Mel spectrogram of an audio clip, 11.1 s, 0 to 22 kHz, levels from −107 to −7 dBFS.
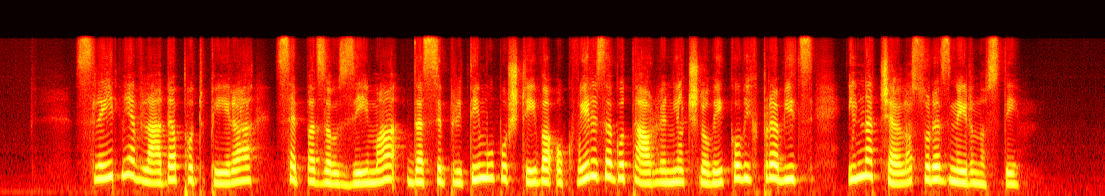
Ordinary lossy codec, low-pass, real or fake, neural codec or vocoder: none; 10.8 kHz; fake; codec, 16 kHz in and 24 kHz out, 0.6 kbps, FocalCodec, streaming, 4096 codes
